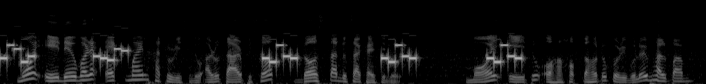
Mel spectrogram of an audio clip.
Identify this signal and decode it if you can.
Five-tone selective call (ZVEI), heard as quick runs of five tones, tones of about 70 ms, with speech in Assamese. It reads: 30814 43287 31043 31043 31043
